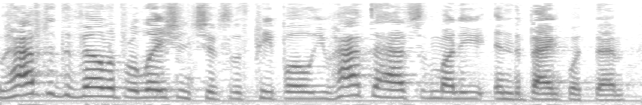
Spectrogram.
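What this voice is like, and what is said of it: Jewish American accent. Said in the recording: “if you've listened to my accent, you listen to my voice, I'm obviously Jewish”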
